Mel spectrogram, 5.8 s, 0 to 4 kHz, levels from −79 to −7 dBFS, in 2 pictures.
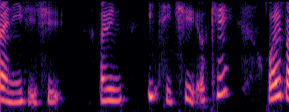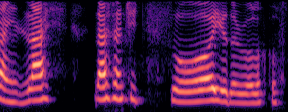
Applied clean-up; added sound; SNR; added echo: neural mask model Resemble Enhance denoiser.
